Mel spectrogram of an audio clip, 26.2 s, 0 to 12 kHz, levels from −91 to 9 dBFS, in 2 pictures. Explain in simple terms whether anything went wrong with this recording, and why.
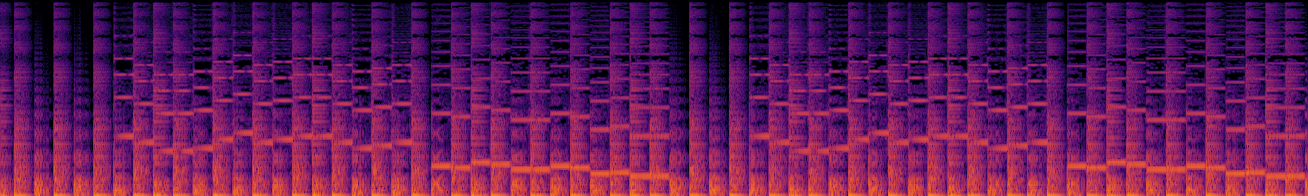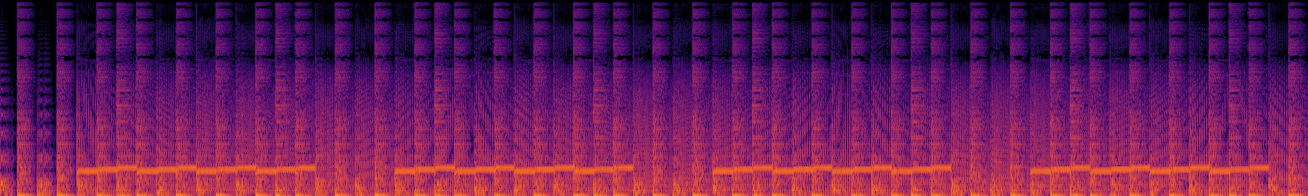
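Nothing went wrong here: no faults can be heard anywhere in this recording of sounds.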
